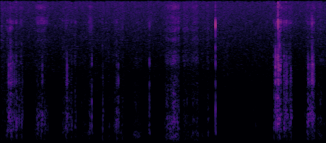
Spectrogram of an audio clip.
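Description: A white gel pen held in the fingertips scratches across a flat sheet of black lined textured paper while writing math equations. Short, quiet scratchy strokes come in bursts, with a brief bright tick near the middle and louder strokes near the end.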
